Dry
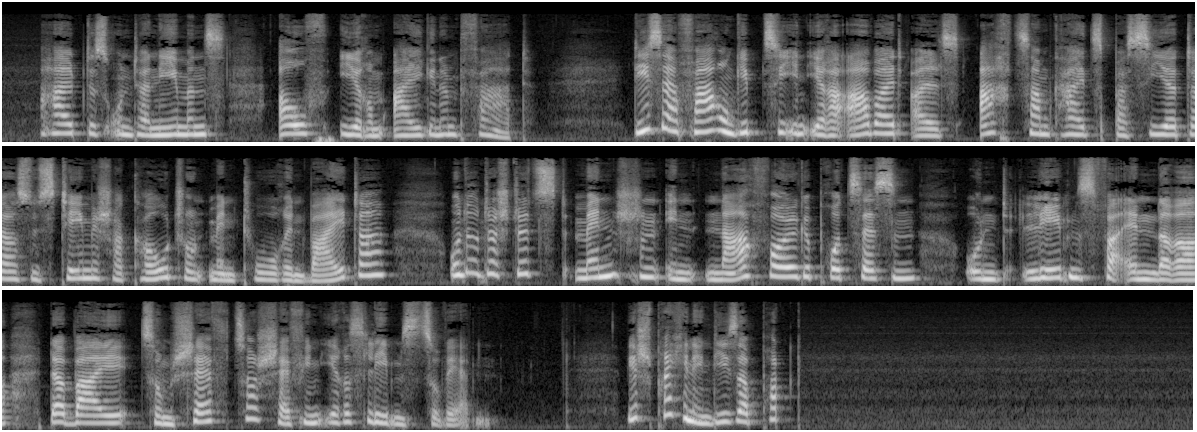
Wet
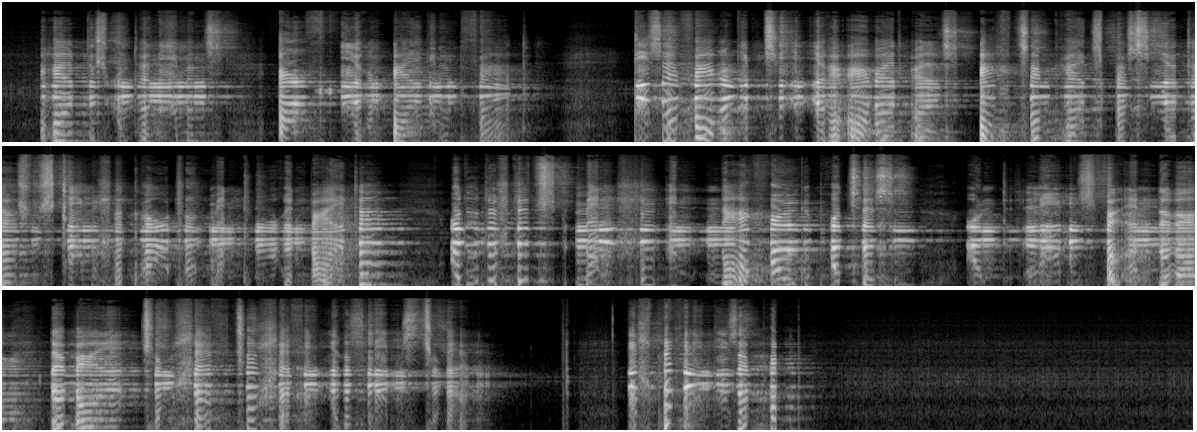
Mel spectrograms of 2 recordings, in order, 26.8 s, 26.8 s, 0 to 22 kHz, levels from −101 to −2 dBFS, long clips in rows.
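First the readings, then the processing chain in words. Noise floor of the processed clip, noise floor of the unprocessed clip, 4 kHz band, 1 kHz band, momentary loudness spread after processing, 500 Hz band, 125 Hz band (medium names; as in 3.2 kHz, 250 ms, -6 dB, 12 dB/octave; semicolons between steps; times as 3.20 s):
-71 dBFS, -62 dBFS, -1.5 dB, -1.0 dB, 9 LU, -11.5 dB, -6.5 dB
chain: algorithmic reverb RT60 0.62 s, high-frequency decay 0.55×, pre-delay 65 ms, DRR 11.5 dB; transient shaper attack +11 dB, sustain -4 dB; ring modulator 1.6 kHz; trim -6 dB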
